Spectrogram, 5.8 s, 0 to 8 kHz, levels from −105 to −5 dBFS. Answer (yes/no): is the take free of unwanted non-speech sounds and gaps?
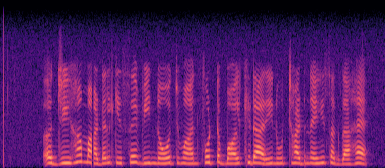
no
